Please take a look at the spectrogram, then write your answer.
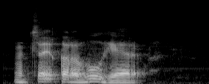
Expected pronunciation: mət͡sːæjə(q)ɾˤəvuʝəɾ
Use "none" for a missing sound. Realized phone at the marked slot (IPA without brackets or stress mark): q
